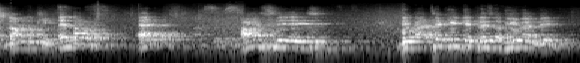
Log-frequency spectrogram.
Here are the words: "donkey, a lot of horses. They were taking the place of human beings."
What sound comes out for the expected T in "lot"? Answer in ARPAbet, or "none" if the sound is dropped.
none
